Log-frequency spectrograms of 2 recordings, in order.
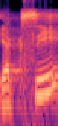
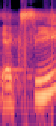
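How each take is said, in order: No difference in how they are said.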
